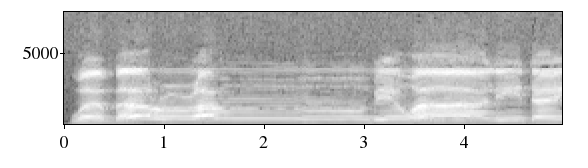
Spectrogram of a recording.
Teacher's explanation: Tapi bila datang ba jadi hukum iqlab, ditukarkan kepada bunyi nun. Ron jadi rom kepada bunyi mim dengan kadar panjang dua harakat.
